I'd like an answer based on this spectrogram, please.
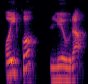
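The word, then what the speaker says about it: Oikopleura: So Herdmania, Doliolum, and Oicoleura. Oicoleura. P is silent.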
